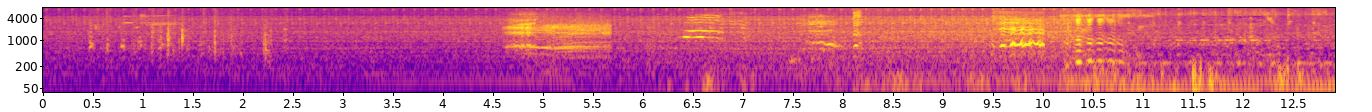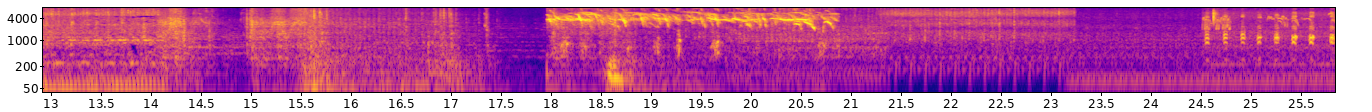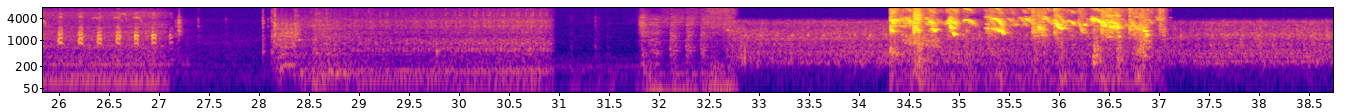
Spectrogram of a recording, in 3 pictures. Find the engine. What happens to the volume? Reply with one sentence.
The loudness of the engine goes up, then down.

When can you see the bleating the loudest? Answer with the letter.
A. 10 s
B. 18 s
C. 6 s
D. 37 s
A.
